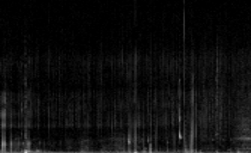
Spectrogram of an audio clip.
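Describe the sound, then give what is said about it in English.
Quiet fizzing of freshly poured lager, with small bubbles popping in scattered, irregular ticks over a soft hiss. No one speaks. “hear the popping of the bubbles.”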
